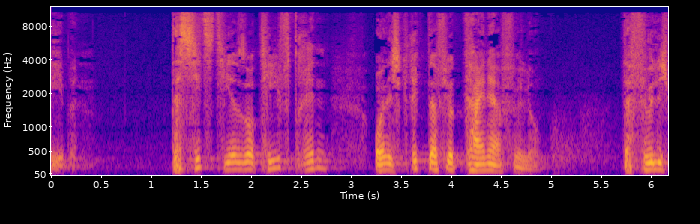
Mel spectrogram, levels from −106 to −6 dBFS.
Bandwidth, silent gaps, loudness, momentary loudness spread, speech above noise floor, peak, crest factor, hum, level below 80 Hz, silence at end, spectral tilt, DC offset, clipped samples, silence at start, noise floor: 11 kHz; none; -30 LUFS; 13 LU; 42 dB; -10 dBFS; 22 dB; none; -78 dBFS; 0 s; -3.5 dB/octave; under 0.1%; under 0.1%; 0 s; -72 dBFS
